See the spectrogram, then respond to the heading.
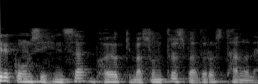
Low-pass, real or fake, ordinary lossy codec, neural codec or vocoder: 5.4 kHz; real; none; none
